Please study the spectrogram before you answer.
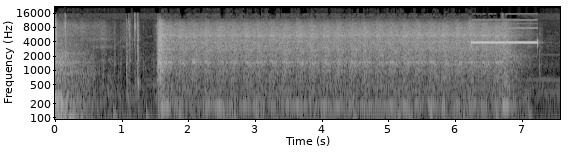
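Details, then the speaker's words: Daewoo after refitting the starter with a replacement solenoid: starter spins the engine at an even, rapid churn for about six seconds, never fires; owner suspects flooding; cranks but won't start. "No, it doesn't start anymore. What the fuck? Did I flood it? Or what?"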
